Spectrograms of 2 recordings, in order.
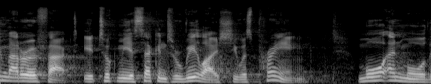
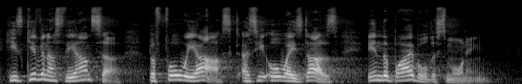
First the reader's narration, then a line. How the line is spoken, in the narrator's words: she exclaimed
